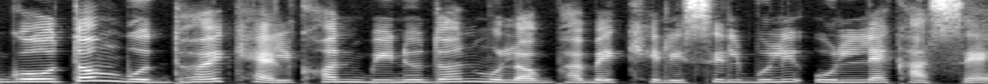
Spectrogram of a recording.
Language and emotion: Assamese, neutral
